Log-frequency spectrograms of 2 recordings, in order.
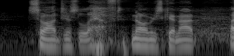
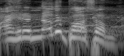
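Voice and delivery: very high, very loud excited yell; full-volume comic exclamation; climactic shout; 12 semitones higher, 20 dB louder than usual. Real, not acted. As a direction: shout the punchline over the laughter.

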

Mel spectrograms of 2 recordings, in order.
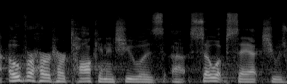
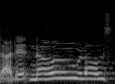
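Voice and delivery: imitated crying; 12 semitones higher than usual. Hard lady breaks down over the gift, imitated crying. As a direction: imitate someone breaking down, voice pitched way up. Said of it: "you know, she's crying".

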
